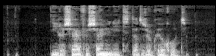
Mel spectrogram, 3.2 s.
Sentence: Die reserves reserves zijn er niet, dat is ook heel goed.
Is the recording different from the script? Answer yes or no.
yes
